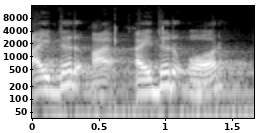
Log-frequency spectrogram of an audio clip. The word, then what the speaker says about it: either: कई लोग इसको नीदर भी प्रोनाउंस करते हैं, कई लोग इसको ईदर प्रोनाउंस करते हैं। ऐसा नहीं कि वो गलत है जो ईदर प्रोनाउंस करते हैं और जो आइदर प्रोनाउंस करते हैं वो सही है, या फिर जो आइदर प्रोनाउंस करते हैं वो सही है या ईदर वाले गलत हैं। ऐसा नहीं है।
